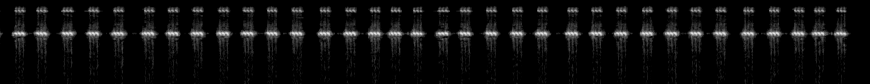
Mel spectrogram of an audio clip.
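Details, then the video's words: Cricket (jangkrik) giving steady, high, ringing chirps at about four per second, each short pulse evenly spaced, with a faint higher overtone; no other sounds against a silent background. "26 Menit Suara Jangkrik - 26 Minutes Cricket Sound Effect"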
